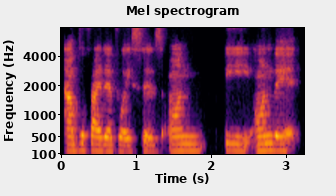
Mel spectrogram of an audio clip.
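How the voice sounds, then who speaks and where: Hoarse woman with a cold. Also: lowish voice, little pitch movement, slow pace. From Trinidad and Tobago. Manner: thoughtful, many ums and restarts. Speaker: panel speaker, environmental lawyer. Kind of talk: casual panel talk. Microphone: video call.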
